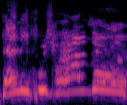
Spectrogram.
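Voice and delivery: high-pitched screaming.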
